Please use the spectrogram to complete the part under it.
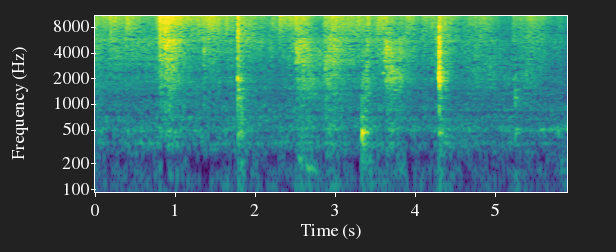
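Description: Pork lo mein noodles sizzle steadily in a hot pan while being stirred and mixed, with scraping clicks of the utensil on the pan over a constant frying hiss; no talking.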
